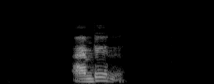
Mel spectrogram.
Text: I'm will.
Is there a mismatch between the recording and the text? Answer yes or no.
no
